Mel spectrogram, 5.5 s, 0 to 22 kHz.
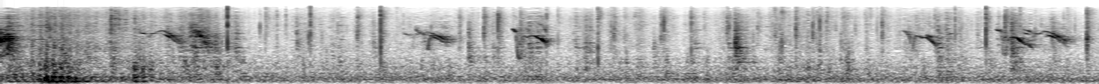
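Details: Eurasian tree sparrows recorded on 2 March, giving short downward-sliding chirps at intervals, with clicks and a brief low thump at the start over a noisy background.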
